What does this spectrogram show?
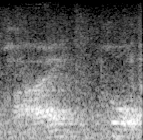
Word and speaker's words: Heigl: Command Sergeant Major Heigl was pronounced High-Pull.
